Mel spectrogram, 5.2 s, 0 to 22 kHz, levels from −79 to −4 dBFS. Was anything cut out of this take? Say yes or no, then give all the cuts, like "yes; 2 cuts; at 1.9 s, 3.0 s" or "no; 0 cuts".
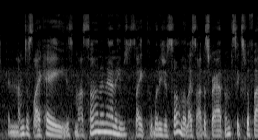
no; 0 cuts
